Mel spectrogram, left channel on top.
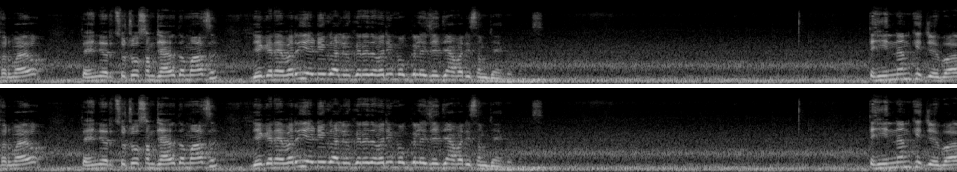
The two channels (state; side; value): identical; both; correlation 1.00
